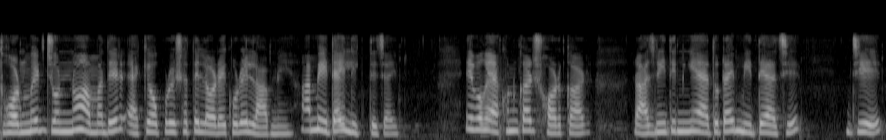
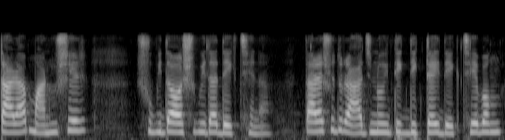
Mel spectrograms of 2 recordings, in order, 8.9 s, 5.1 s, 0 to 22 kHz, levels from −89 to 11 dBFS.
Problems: none marked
